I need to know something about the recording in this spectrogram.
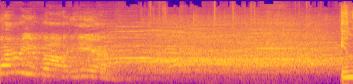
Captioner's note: cheering and applause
